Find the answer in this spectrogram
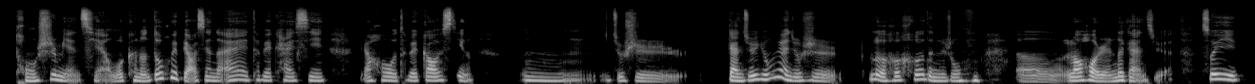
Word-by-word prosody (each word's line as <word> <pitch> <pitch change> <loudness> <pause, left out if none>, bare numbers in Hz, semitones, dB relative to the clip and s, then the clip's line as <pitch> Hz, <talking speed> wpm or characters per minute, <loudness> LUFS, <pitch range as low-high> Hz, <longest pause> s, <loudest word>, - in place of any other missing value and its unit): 同 170 0 0
事 230 +4 +1
面 185 -5 0
前， - - +1
我 165 - 0
可 180 - -3
能 155 +1 +1
都 245 +6 +3
会 290 0 +3
表 230 - +1
现 185 -1 +2
得， 165 - -1
哎， 200 +3 0
特 200 +1 -6
别 180 -1 -1
开 180 -1 -4
心， 180 -1 0 0.3
然 175 - -3
后 180 -2 0
特 195 - -13
别 175 -1 0
高 180 0 +3
兴。 195 +1 +2 0.5
嗯， 180 +2 -2 0.3
就 175 - -2
是 160 - -6 0.4
感 175 -3 +5
觉 200 +5 +4
永 230 +6 +1
远 230 - +3
就 170 -1 +1
是 170 -4 -4 0.3
乐 225 -7 +3
呵 185 +2 +1
呵 230 +3 +1
的 195 - 0
那 160 -1 0
种， 165 0 -1 0.5
呃， 130 -5 -6
老 175 +1 +7
好 190 -2 +5
人 145 0 +1
的 185 +3 +4
感 165 -3 -1
觉。 - - -10 0.2
所 240 - +3
以， 220 -4 +3
180 Hz, 225 characters per minute, -25 LUFS, 170-205 Hz, 0.5 s, 老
